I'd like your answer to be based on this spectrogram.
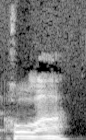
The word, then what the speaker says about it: hola: Wider than the nation, for our international listeners out there, hola. That's how you say hello in Spanish. – Nice. – You don't really pronounce the H, but...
